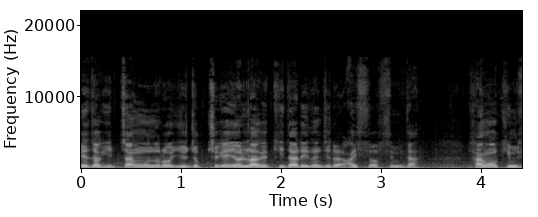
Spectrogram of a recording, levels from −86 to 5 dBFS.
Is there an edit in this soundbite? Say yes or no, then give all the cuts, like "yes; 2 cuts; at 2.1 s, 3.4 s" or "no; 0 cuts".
no; 0 cuts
